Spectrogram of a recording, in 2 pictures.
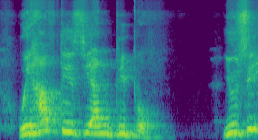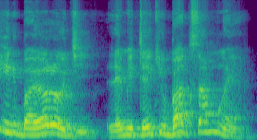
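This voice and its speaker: A man is speaking. There is audible echo from the room. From Kenya. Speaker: motivational speaker. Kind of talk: inspirational talk. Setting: livestream. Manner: halting.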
